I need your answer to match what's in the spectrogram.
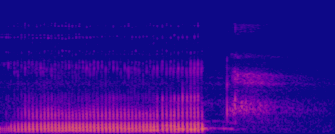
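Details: Boxer rescue dog in foster care snoring while asleep: a fast, fluttering rattle for about two seconds, then a soft sigh; snoring.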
